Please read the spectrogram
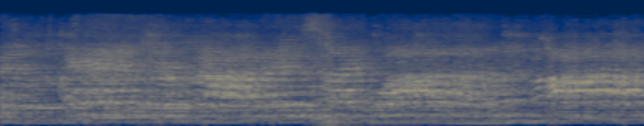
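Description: A children's choir singing a song together.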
